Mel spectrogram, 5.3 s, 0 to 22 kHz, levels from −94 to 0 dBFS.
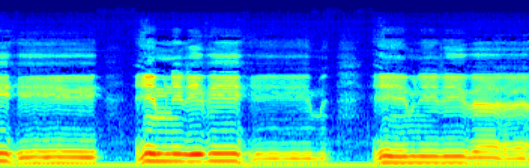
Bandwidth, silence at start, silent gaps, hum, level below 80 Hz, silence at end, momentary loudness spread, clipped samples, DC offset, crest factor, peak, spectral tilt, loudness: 11 kHz; 0 s; none; none; -52 dBFS; 0 s; 14 LU; under 0.1%; under 0.1%; 16 dB; -6 dBFS; -6.5 dB/octave; -22 LUFS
